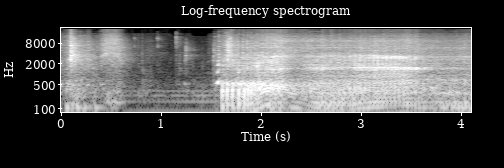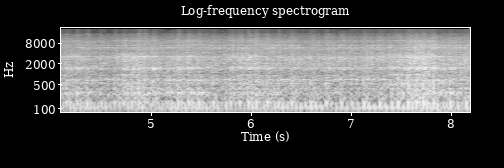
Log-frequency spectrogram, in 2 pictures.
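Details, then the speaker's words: Yamaha Zuma (vertical Minarelli) first fire-up on a new Polini Evolution 70cc cylinder kit with lots of assembly lube: kicks over, catches, and settles into a slow, slightly uneven two-stroke idle sitting a bit low; it reaches about 150°. "Little low on the idle, but that's okay."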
